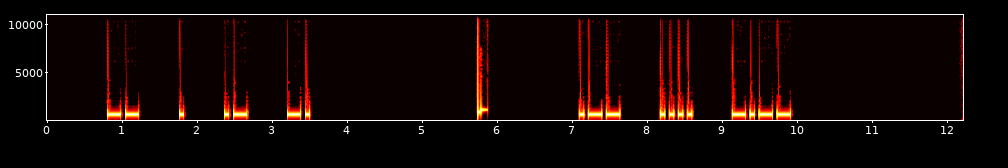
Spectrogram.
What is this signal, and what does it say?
Morse code, heard as a keyed tone, about 20 wpm, spaced as for 11 wpm, 700 Hz. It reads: MEAN WHY
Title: 3x Character Spacing - Top 200 Words - 20wpm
